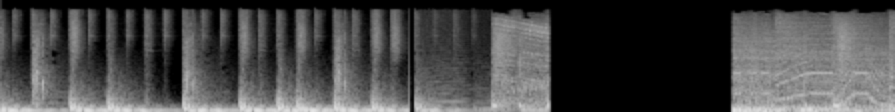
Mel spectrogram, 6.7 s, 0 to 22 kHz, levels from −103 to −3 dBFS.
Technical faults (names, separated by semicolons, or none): audio dropout to silence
